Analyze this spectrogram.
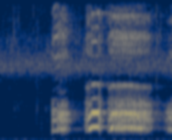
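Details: Red junglefowl crow, cut short: a hoarse opening note, a brief gap, then a strong, drawn-out harsh phrase. A constant shrill insect chorus sounds underneath.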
